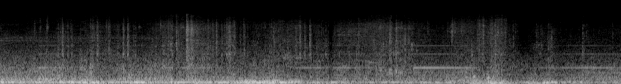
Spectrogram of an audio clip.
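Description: A car's engine winds down as the car slows.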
